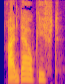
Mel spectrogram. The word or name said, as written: renteafgift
